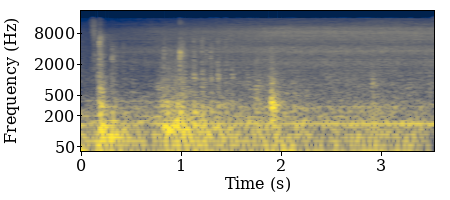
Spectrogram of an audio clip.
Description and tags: London underground 14 traindoor
London underground, opening train doors.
